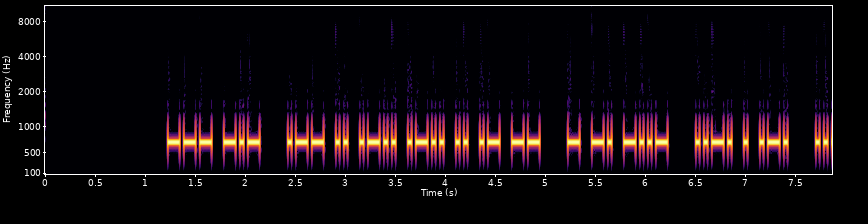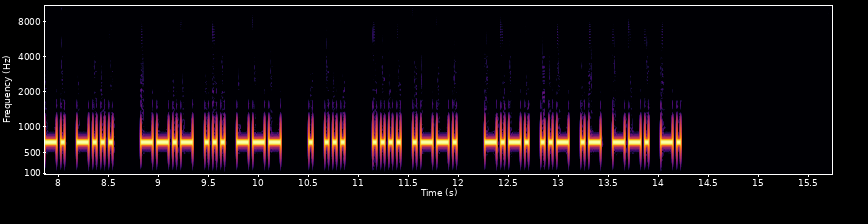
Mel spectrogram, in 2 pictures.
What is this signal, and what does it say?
Morse code, heard as a keyed tone, about 30 wpm, 700 Hz. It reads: OK WILLIAM TNX FER FB QSO ES HP CUAGN
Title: Practice QSO - Exchange 4 - Ending - 30wpm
